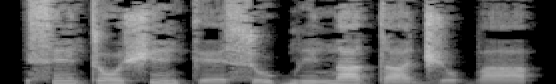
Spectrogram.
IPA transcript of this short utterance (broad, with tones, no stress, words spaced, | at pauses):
sĩ˦to˦ ʃĩ˦˨ke˨su˨˦ bĩ˧na˦ ta˧d͡ʒo˨ba˧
